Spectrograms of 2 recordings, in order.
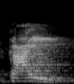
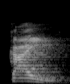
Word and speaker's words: chi: So here the proportionality constant introduced, that is pronounced as chi. This one is not X. This is pronounced as chi.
